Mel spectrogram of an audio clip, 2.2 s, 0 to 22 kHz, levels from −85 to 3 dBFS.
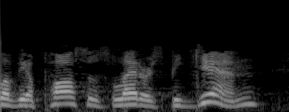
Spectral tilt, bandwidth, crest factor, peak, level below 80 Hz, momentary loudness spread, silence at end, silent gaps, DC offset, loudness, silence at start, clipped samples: -4.5 dB/octave; 5.2 kHz; 16 dB; -20 dBFS; -72 dBFS; 6 LU; 0.25 s; none; under 0.1%; -36 LUFS; 0 s; under 0.1%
